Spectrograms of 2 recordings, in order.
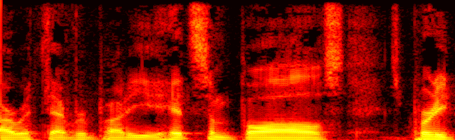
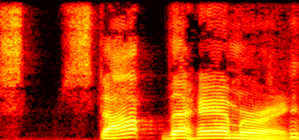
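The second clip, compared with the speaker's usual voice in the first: mock forced-calm rattled newscaster voice, higher, louder; 9 semitones higher, 8 dB louder than usual. Imitating a newscaster from a viral video, trying to act not rattled: imitating a rattled newscaster acting calm. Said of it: "he's trying to act not rattled".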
